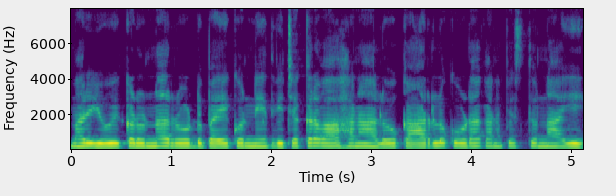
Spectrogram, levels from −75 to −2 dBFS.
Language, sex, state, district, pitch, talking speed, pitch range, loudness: Telugu, female, Andhra Pradesh, Guntur, 195 Hz, 140 wpm, 195-200 Hz, -14 LUFS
